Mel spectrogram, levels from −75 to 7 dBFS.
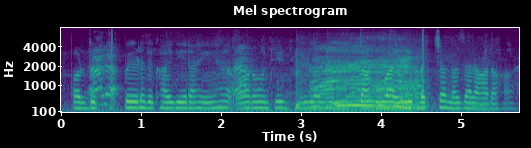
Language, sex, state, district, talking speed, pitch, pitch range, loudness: Hindi, female, Bihar, Saharsa, 190 wpm, 205 Hz, 185-210 Hz, -18 LUFS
